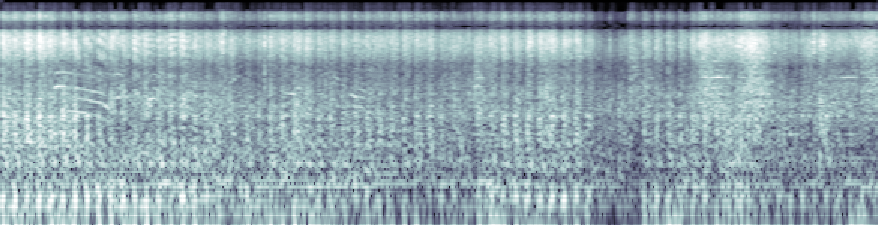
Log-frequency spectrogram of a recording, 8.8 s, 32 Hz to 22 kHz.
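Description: Rapid, continuous automatic gunfire from infiltration commandos in the Company of Heroes 2 strategy game, a dense stream of machine-gun bursts with overlapping battle noise throughout.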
